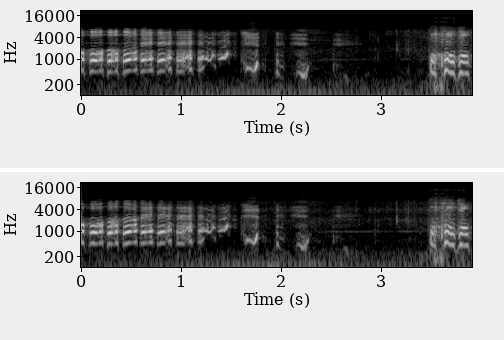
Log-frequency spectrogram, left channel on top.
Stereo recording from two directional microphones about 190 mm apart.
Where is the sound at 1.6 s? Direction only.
5° right (ahead or behind).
